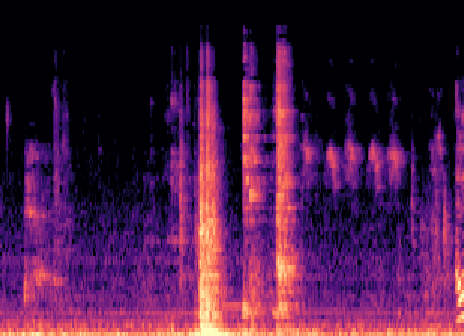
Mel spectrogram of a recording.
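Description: Kitchen handling sounds from a spice bottle and a glass mixing bowl on a tiled counter while paprika is added to seasoned flour: one loud knock about two and a half seconds in, then two shorter scraping noises.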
